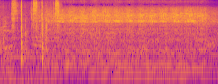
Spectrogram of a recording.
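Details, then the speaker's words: Truck's onboard air pump running: a few sharp knocks, then a steady loud hiss and whir with a scraping edge; pump rubbing on its mount, the cause of the noise, remounted with Allen bolts. "you can see where it's been rubbing rubbing that's why it's so noisy at first we didn't think it was hidden but it definitely definitely was"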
